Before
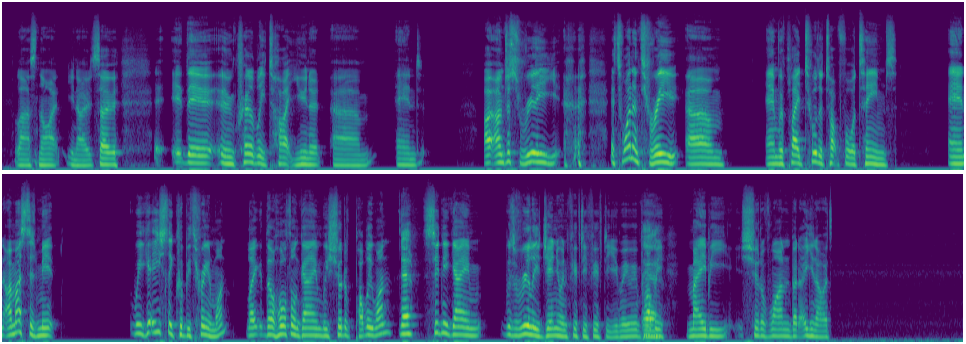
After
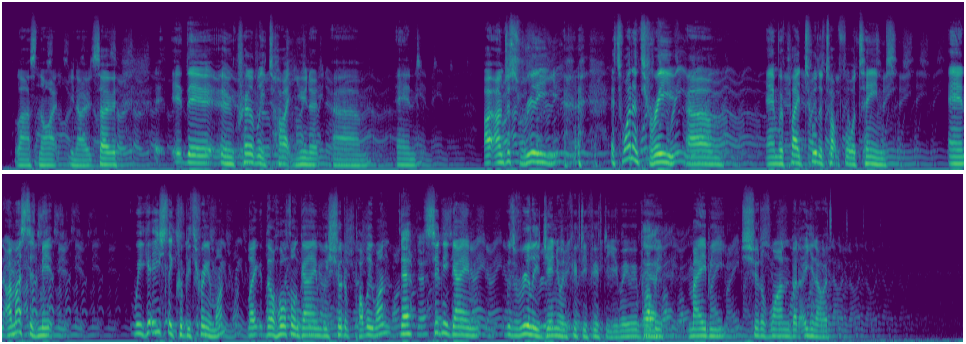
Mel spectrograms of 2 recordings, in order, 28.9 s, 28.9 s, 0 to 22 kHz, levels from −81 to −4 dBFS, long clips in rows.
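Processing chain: modulated delay 249 ms, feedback 54%, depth 153 cents, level -15.5 dB; trim -5 dB

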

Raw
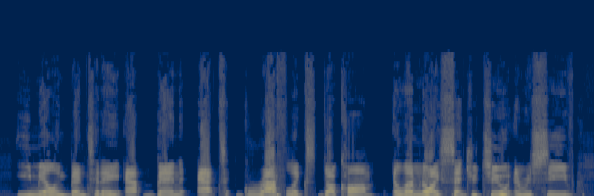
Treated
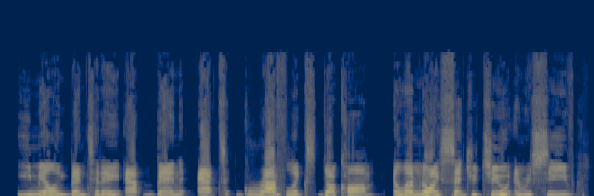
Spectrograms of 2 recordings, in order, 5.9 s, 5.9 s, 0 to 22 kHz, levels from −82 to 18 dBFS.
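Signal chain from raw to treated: gate -47 dBFS, range -23 dB; trim +6 dB

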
